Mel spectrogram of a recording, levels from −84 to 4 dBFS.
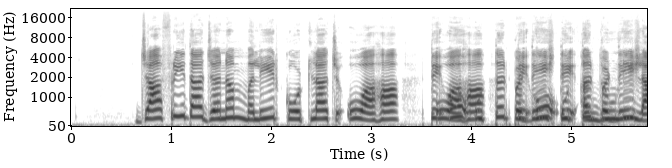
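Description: Speech, with a doubled audio track from 3.65 s to the end. A second full-band copy, at about the same level, enters abruptly about a second behind and runs unchanged with no decay. That likely comes from a second, slower capture path. On a spectrogram the patterns repeat, shifted right by one second. The waveform shows overlapping, denser energy.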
